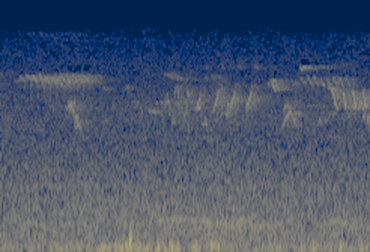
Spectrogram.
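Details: Bohemian waxwing calls: thin, high, buzzy trills in short repeated bursts, clustered near the end, over a steady low rumble of background noise.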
